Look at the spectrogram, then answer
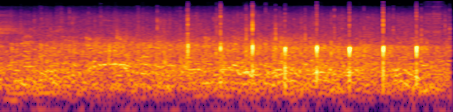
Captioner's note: audience applauding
